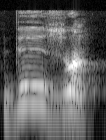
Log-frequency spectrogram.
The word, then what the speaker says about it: besoin: pein point soin besoin Ici, on prononce Z. Pourquoi ? Parce que la lettre S est située entre deux voyelles E et O. Donc besoin, c'est bon.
